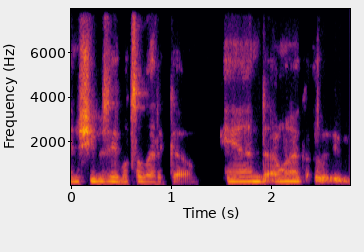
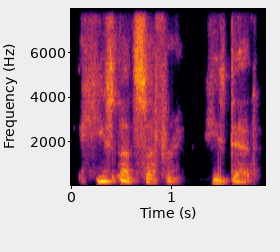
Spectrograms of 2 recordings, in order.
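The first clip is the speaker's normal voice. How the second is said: higher-pitched indignant start, dropping on the last phrase; pissed-off retort; 8 semitones higher than usual. Retold or imitated. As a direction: retell a nurse's angry comeback. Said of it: "really pissed now".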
